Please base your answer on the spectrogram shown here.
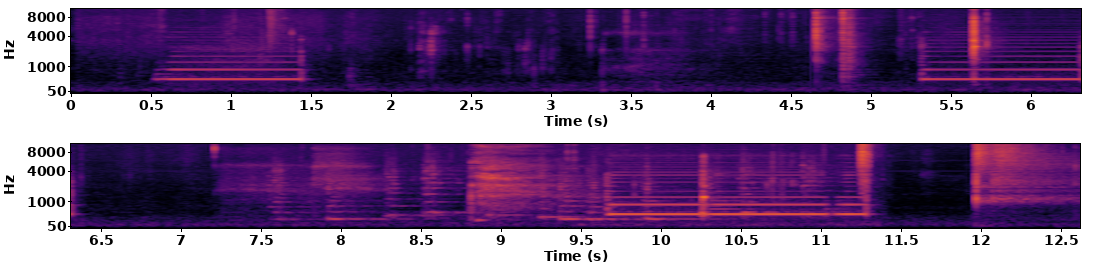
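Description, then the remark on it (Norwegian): A telephone ringback tone sounds three times, each a steady electronic burst about a second long separated by pauses, with faint clicks and rustling in between. A call put through by a national switchboard to the foster care service goes unanswered. “Nei, her er det vel ingen som svarer.”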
